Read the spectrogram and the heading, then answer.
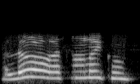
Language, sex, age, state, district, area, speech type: Kashmiri, female, 30-45, Jammu and Kashmir, Kupwara, rural, conversation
